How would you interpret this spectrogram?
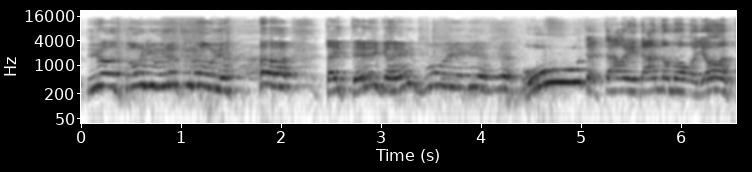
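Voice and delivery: voces de curiosos, agudas y fuertes; gawking bystanders. Retold or imitated. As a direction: cotillea escandalizado. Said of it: "Y la gente". (la gente comentando, escandalizada)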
